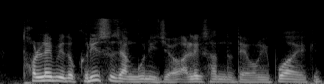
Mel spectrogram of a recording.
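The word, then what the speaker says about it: Ptolemy: 그 다음에 그 성서와 이집트 문화에서 우리가 뺄 수 없는 것이 그 톨레미, 어떤 사람은 푸톨레미라고 발음합니다만은, 그러나 피자가 묵음이 되어서 톨레미 왕조 때에 그 70인역 성경 셉투아진트가 이집트 알렉산드리아에 있는 그 파로스 섬에서 번역이 이루어졌습니다.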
